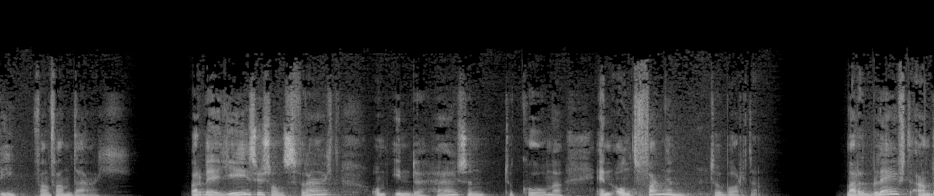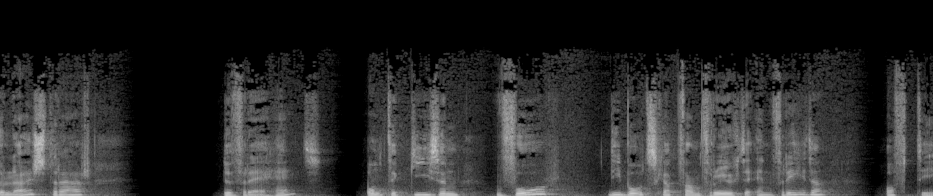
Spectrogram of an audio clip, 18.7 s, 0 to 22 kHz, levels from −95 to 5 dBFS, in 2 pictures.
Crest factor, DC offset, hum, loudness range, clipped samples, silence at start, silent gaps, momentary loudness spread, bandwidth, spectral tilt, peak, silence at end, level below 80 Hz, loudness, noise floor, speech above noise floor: 22 dB; under 0.1%; none; 4 LU; under 0.1%; 0 s; none; 15 LU; 16.5 kHz; -3.5 dB/octave; -4 dBFS; 0 s; -64 dBFS; -25 LUFS; under -90 dBFS; over 65 dB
